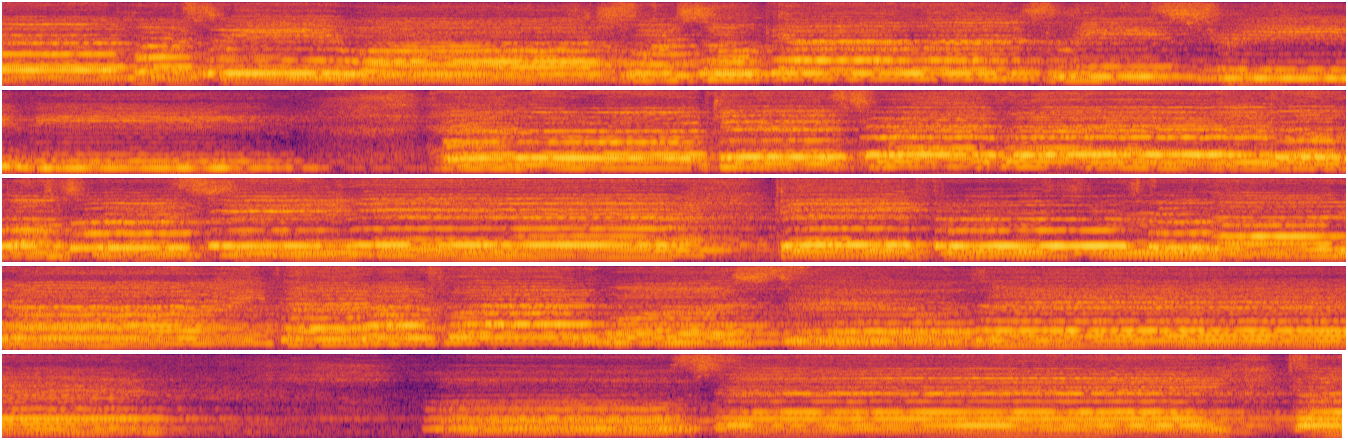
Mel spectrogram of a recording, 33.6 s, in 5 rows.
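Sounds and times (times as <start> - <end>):
soprano singing a learning track part: 0.0 - 8.2, 8.9 - 27.8, 29.0 - 33.5.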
